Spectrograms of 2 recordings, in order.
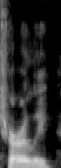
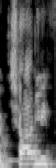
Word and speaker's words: Charlee: And we'll look forward to hearing more about Charlee as time goes on. – Well, it definitely rhymes with Lee.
